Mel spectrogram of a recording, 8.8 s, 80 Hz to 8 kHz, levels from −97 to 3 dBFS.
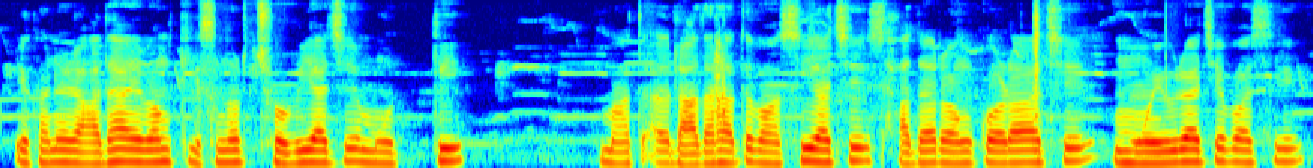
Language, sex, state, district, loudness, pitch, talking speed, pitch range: Bengali, male, West Bengal, Dakshin Dinajpur, -16 LUFS, 160 Hz, 130 wpm, 155-175 Hz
